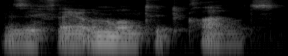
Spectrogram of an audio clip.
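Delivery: soft, hushed meditation guidance; guided meditation. Acted. Teacher guiding listeners through an equanimity meditation, soft hushed guidance.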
